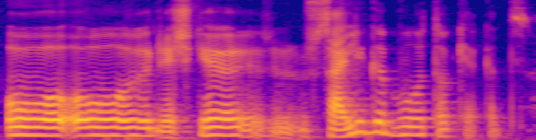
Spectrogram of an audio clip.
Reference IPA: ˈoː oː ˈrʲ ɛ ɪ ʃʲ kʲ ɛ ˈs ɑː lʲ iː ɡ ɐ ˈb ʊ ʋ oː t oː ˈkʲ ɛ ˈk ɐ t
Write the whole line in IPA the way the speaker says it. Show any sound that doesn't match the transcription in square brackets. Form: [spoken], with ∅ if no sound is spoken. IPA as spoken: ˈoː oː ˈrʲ ɛ ɪ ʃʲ kʲ ɛ ˈs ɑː lʲ iː ɡ ɐ ˈb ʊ ʋ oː t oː ˈkʲ ɛ ˈk ɐ t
